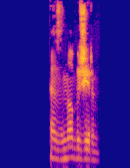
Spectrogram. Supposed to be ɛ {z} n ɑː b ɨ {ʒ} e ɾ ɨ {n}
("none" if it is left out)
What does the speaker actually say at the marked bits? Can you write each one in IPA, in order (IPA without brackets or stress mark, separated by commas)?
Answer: z, ʒ, m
